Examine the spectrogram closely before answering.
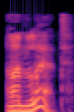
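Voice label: "unlet", English, British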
